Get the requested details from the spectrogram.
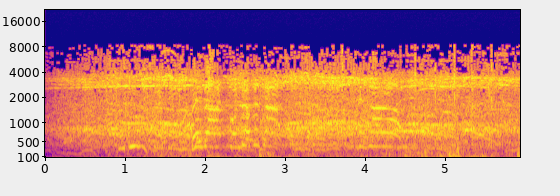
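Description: A large crowd of spectators at a sports ground in Kabul, Afghanistan, cheers and shouts continuously for their chosen athletes on the night of 12 February 2021, a dense, loud roar of many voices with excited yells rising above it, filling the whole stretch without pause.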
